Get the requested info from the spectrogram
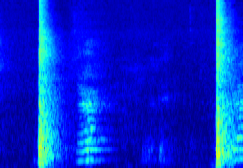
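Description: A single sharp smack of a strike landing on a hand-held martial-arts training pad about half a second in, followed by a brief voice.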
